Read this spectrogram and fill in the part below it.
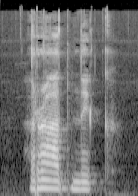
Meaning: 1. councillor (member of a council) 2. advisor, adviser, counsellor, consultant
- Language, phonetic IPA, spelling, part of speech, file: Ukrainian, [ˈradnek], радник, noun, Uk-радник.ogg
